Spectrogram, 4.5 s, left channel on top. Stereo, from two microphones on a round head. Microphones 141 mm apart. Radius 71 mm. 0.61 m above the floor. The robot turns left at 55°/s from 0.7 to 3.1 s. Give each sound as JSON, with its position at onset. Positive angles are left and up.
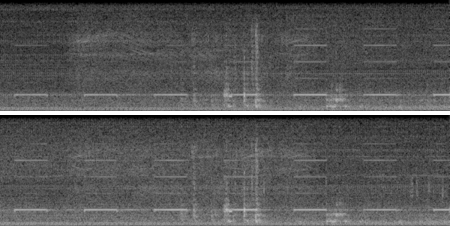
{"t": 0.0, "sound": "an engine running", "azimuth_deg": -60}
{"t": 1.8, "sound": "a sliding door", "side_deg": -30}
